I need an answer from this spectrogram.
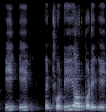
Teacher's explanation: ये हमारी तालु से उच्चारण होती है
